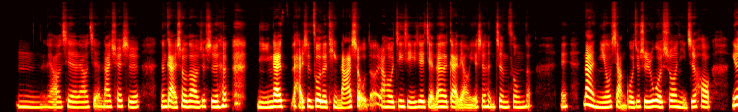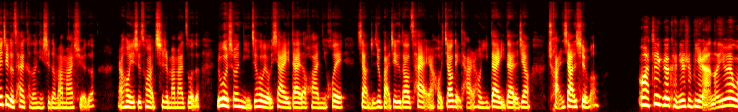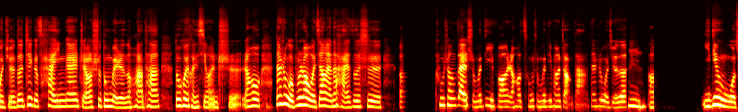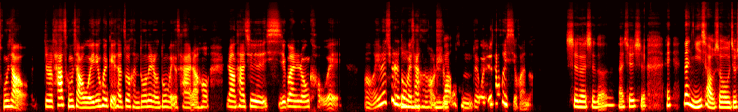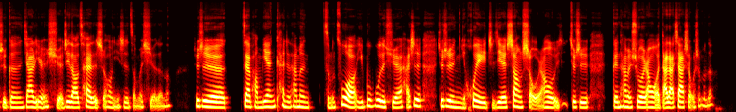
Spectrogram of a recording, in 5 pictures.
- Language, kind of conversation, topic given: Chinese, podcast, 家里哪道菜最能让你瞬间安心，为什么？
- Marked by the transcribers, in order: laugh; laugh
